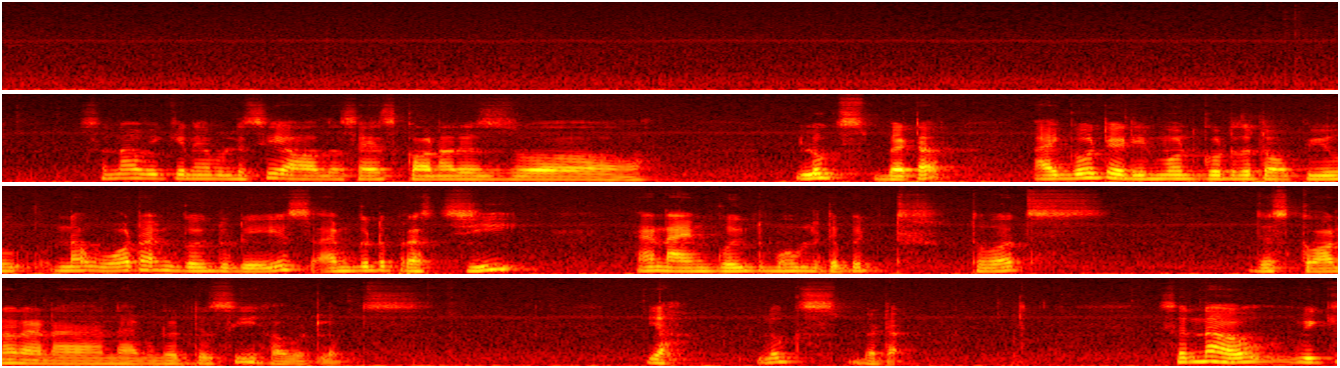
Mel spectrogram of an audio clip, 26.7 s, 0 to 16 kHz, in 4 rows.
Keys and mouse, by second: 6.4 click, 6.7 Tab, 11.3 Tab, 12.8 KP_7, 13.1 shift+z, 15.4 g, 19.6 click, 19.9 Tab, 20.8 shift+z, 21.2-21.7 middle drag, 22.2-22.7 drag, 22.7-23.2 middle drag, 25.4 shift+middle drag, 26.0-26.7 middle drag.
